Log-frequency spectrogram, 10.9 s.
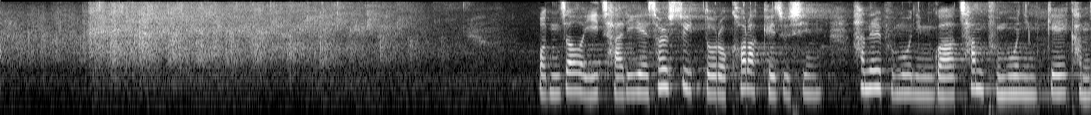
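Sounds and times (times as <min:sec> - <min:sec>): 
audience applause: 0:00.0 - 0:04.6
speech: 0:05.4 - 0:10.9.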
